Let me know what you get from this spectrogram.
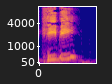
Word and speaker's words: Hebe: The three options: Hebe, which rhymes with Stevie.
